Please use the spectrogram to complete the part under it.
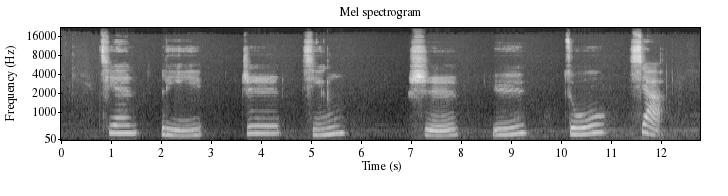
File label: free chinese learning chinese proverb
